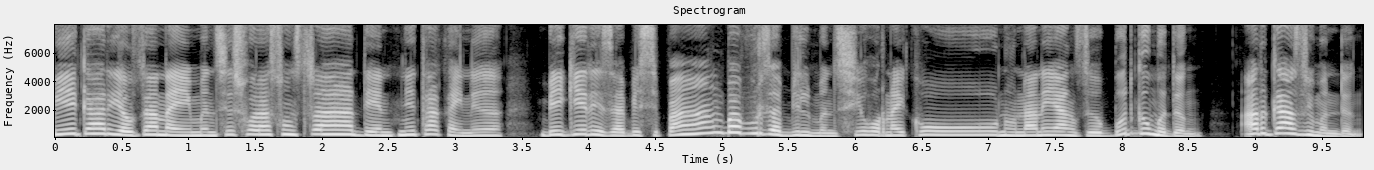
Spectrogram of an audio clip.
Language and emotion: Bodo, disgusted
